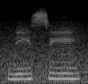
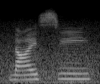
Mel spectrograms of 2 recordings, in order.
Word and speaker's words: NiSi: i've just realized that i might be pronouncing nisirong nisi nicey nisai i guess it's a bit like nikon nikon canon canon apple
